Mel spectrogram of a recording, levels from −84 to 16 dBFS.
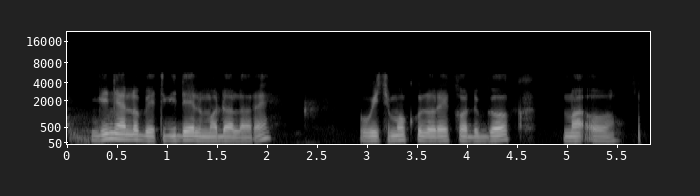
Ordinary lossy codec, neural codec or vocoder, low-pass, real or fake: none; autoencoder, 48 kHz, 32 numbers a frame, DAC-VAE, trained on Japanese speech; 5.4 kHz; fake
